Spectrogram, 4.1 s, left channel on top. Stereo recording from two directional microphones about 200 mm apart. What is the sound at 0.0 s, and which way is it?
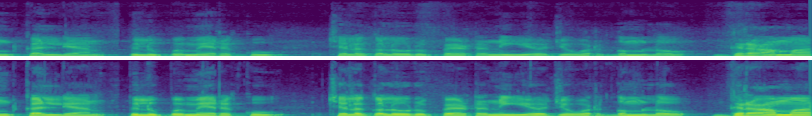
Speech, 40° right (ahead or behind).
